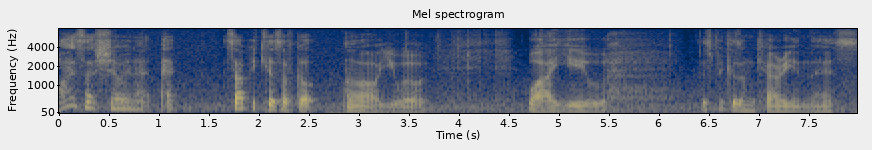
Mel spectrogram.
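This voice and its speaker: Mumbling at a fairly slow pace with long, frequent pauses, a man with a British accent is heard over noticeable background noise. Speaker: video game streamer. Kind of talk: live gameplay commentary. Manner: mumbling to himself.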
